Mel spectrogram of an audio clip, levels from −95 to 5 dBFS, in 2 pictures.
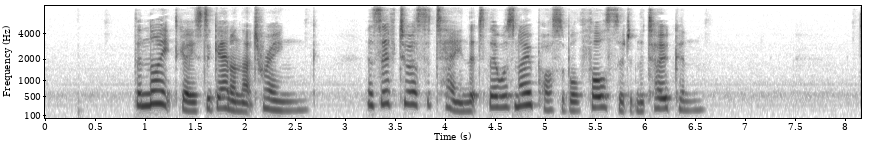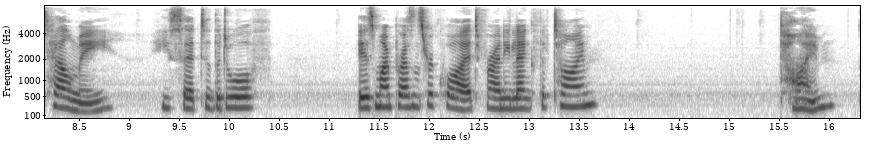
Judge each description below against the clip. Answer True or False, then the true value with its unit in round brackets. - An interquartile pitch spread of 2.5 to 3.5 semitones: False (5.2 semitones)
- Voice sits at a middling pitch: False (245 Hz)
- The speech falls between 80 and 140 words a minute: True (135 wpm)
